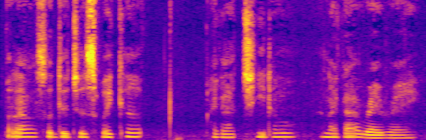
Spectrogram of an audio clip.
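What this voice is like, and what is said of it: Slightly sick-sounding voice. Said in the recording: “I sound a little sick.”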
